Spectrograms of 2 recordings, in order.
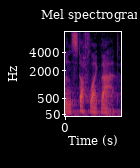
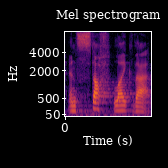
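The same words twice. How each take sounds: First: Said in the usual way. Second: "And stuff like that" drawn out slowly, word by word; pointed slow repeat. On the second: Shown as a demonstration. Lecturer quoting the client to point out vagueness, pointedly slow repeat. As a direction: stretch "stuff" and "like that" to highlight them. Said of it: "It's the vagueness".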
